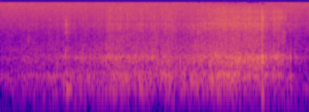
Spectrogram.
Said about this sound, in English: In our downtime, we just make noises into the mic. this is this is my beard. This is the noise my beard makes on the mic.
